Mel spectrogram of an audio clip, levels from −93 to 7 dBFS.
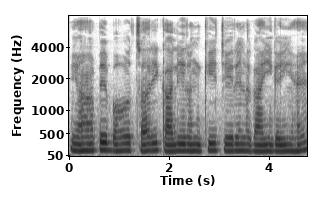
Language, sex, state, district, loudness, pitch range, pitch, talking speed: Hindi, male, Himachal Pradesh, Shimla, -13 LUFS, 135-150 Hz, 140 Hz, 140 wpm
